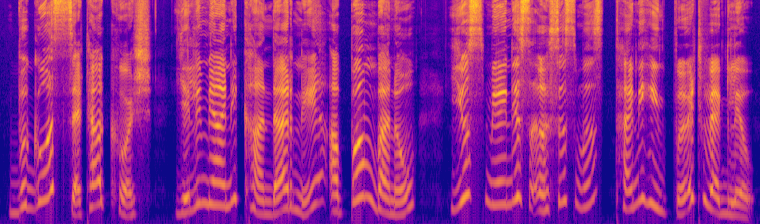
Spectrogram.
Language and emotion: Kashmiri, happy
